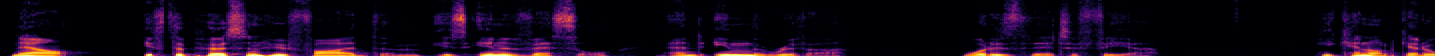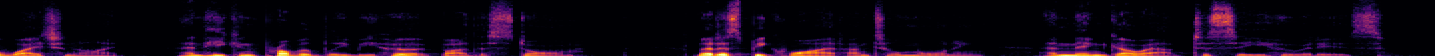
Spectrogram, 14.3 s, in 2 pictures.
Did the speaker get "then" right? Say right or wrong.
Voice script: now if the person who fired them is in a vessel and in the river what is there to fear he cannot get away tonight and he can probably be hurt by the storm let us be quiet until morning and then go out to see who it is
right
